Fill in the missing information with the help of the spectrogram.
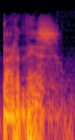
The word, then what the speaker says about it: Pardes: Estas 4 letras hebreas forman juntas el acrónimo PRDS, que se pronuncia Pardes, jardín en castellano.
